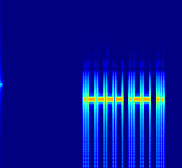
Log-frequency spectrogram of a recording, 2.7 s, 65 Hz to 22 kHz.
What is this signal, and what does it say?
Morse code, heard as a keyed tone, about 36 wpm, 700 Hz. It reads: 1WI
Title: Three Challenging Letter-Number Combinations 35wpm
